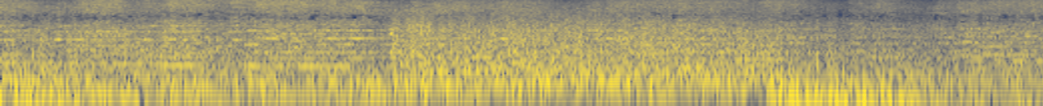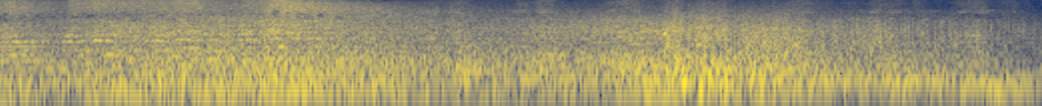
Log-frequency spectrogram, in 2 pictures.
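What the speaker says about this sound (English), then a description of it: "It took a fearsome bombardment from the task force warships to drive the defenders from their positions." Warships of a naval task force shell shore positions in a continuous heavy bombardment, a dense rumbling roar of artillery fire with booms blending together, loud throughout.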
